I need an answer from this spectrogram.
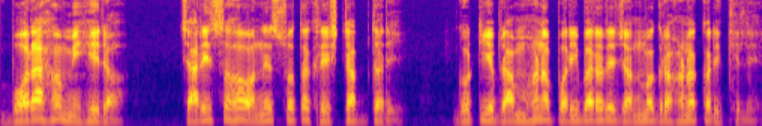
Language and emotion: Odia, neutral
